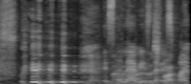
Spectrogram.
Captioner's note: laughs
